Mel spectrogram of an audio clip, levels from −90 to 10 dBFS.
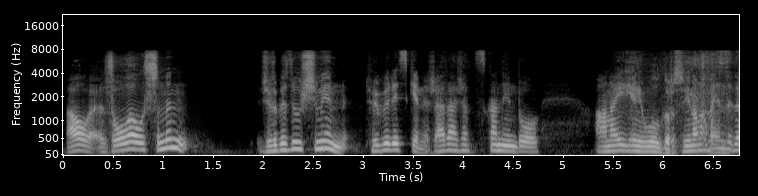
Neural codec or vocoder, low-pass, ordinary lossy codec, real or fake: codec, 16 kHz, 0.5 kbps, X-Codec, HuBERT features, trained on LibriSpeech; none; none; fake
